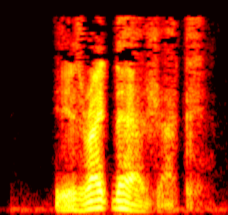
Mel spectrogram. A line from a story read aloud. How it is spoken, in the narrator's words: murmured Defarge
